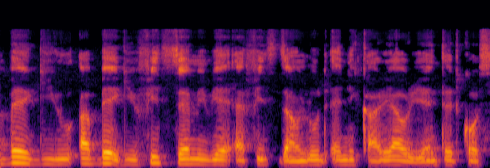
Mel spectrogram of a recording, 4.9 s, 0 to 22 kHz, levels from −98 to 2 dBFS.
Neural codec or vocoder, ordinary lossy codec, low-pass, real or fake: vocoder, 22.05 kHz, 80 mel bands, Vocos; none; none; fake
